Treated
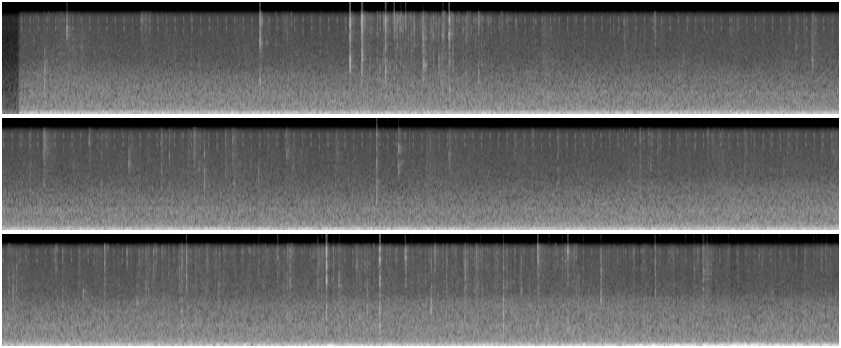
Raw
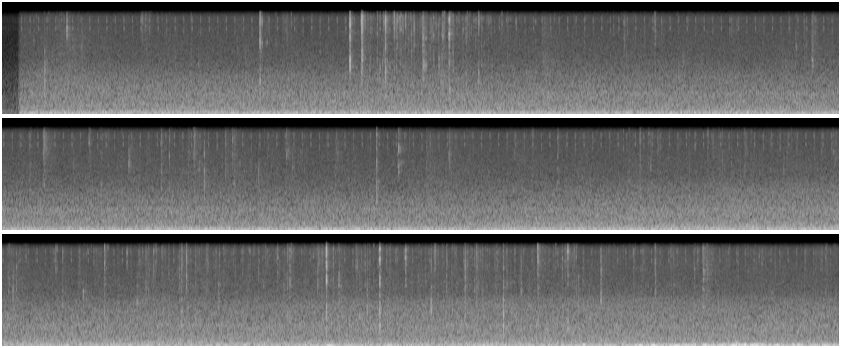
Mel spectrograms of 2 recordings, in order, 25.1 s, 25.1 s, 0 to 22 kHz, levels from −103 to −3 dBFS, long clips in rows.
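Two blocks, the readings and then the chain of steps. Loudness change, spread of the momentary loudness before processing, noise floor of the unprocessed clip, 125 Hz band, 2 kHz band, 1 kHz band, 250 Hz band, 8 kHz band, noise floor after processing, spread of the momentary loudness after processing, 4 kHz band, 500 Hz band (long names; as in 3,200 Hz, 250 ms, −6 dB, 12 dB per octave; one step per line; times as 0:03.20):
+2.5 dB, 8 LU, −39 dBFS, +3.5 dB, −2.0 dB, −1.5 dB, −0.5 dB, −2.0 dB, −36 dBFS, 7 LU, −2.0 dB, −1.5 dB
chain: low-shelf EQ 72 Hz +10.5 dB
in parallel at −8 dB: hard clipping −17 dBFS, distortion −8 dB
on the sum: level −4.5 dB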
